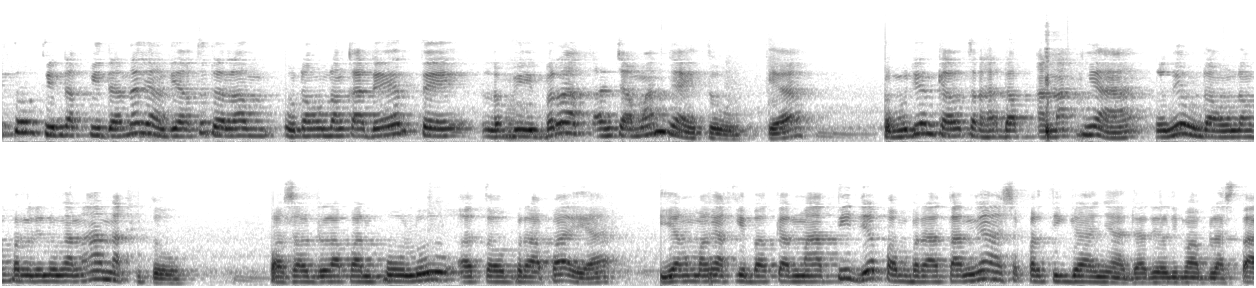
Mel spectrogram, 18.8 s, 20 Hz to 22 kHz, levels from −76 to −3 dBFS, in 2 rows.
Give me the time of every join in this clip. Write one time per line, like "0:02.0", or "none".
none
